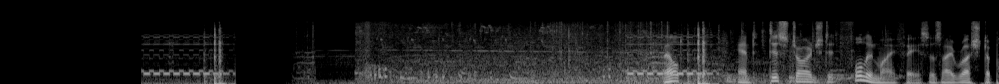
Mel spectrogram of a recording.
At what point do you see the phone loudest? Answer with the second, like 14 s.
7 s.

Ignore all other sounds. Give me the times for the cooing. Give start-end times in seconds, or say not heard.
2.9-9.1.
